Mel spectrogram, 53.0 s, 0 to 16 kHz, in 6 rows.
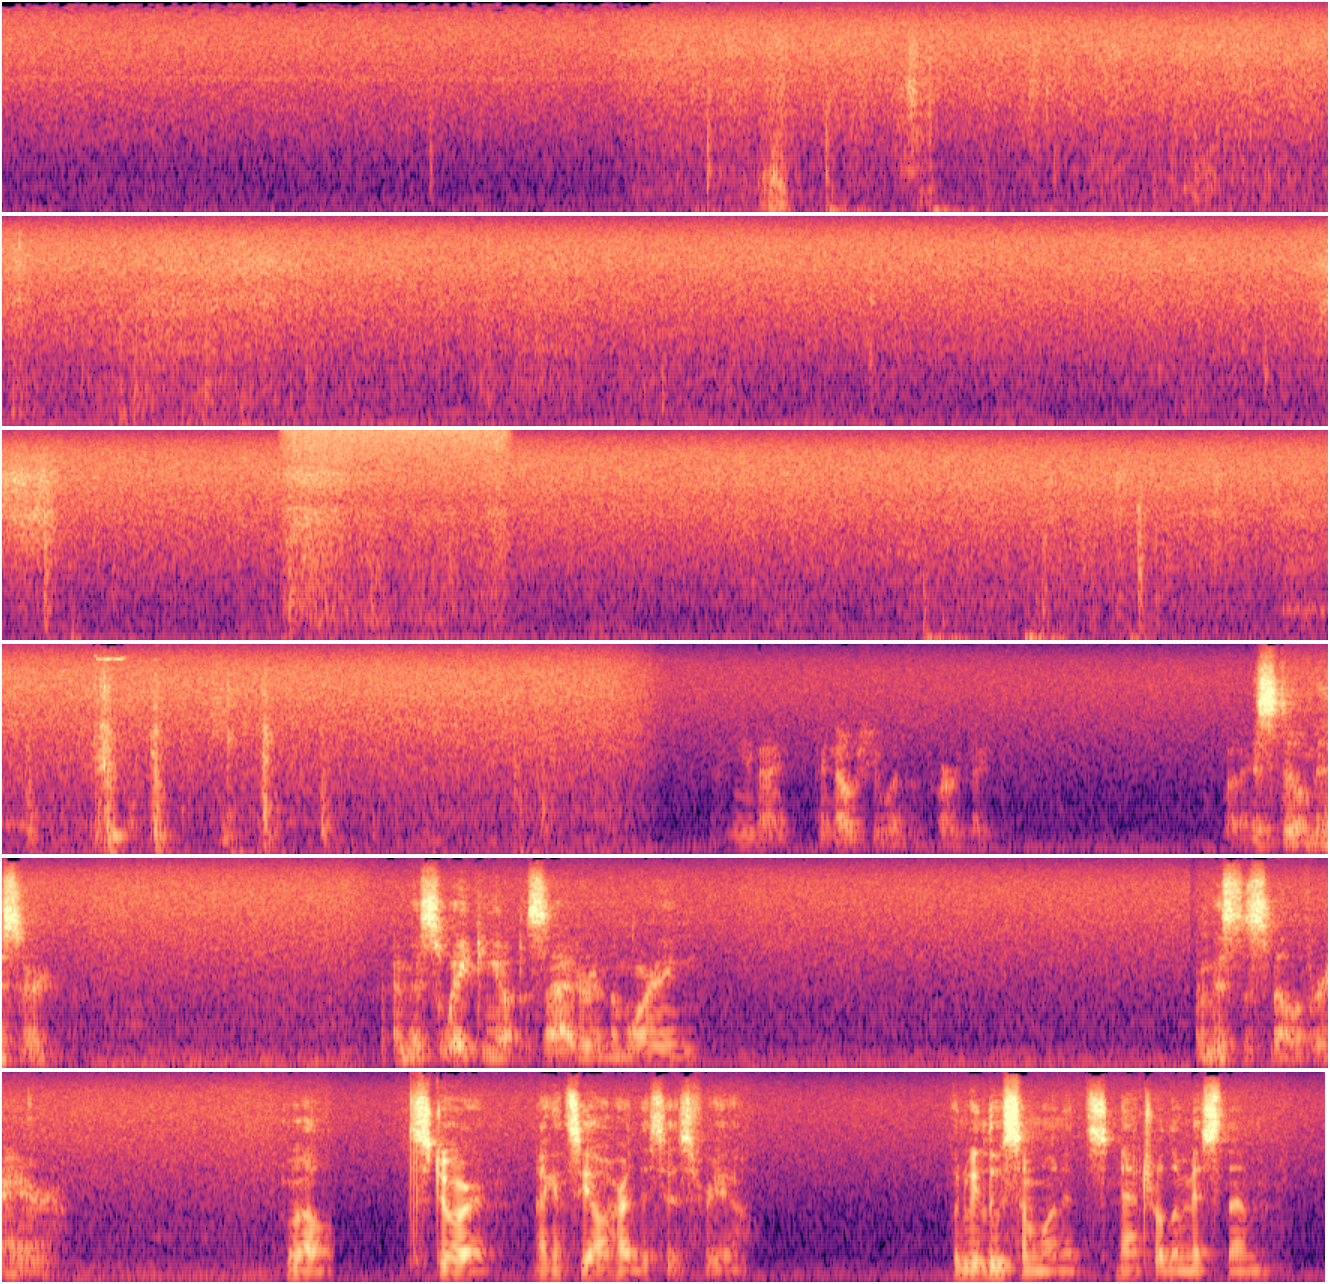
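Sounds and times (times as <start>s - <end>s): low room hum: 0.0s - 53.0s
steady hiss: 0.0s - 53.0s
fabric rustling: 4.2s - 11.4s.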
